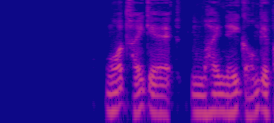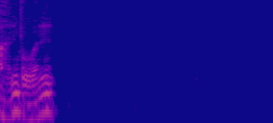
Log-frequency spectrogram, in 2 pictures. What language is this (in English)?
Cantonese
